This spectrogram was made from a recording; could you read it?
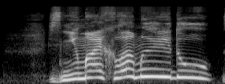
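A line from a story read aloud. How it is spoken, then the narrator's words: Shouting. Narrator (Ukrainian): закричав Нюхмумрик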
